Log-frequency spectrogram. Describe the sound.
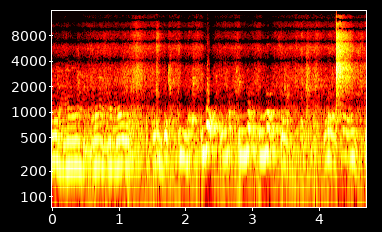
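A single sharp, loud slap on the buttocks cracks out near the end, landing over a steady stream of voices talking and chattering throughout.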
